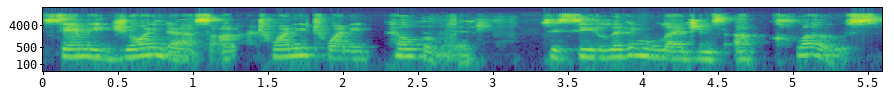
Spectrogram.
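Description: A somewhat breathy voice with ordinary pitch variation is heard over light background noise. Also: woman. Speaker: nonprofit president and moderator. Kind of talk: webcast moderation. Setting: video call. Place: home room. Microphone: video call.

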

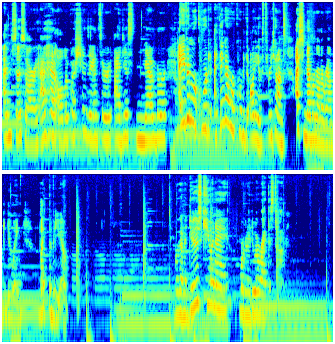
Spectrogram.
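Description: Clear music plays in the background. The speech moves at a fairly quick pace. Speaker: digital artist and animator. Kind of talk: casual Q&A talk. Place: home room. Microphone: webcam.

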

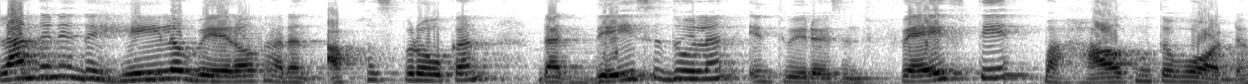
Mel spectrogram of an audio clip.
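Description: With vocal fry and very wide pitch swings, the voice moves at a fairly slow pace. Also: woman. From Suriname. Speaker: news presenter. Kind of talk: news reading. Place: studio.

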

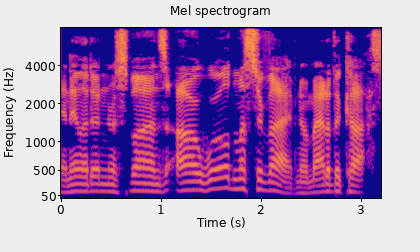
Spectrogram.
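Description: The voice reads aloud in a natural way.

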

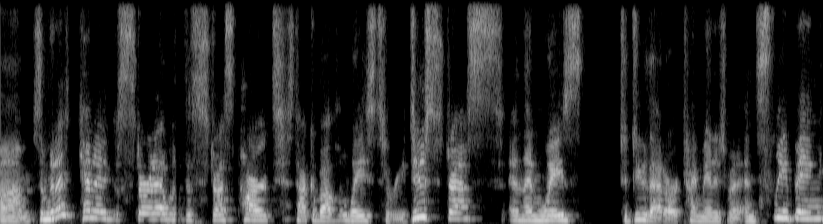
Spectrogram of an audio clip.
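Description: A woman with an unremarkable speaking voice talks at a moderate pace, her fairly high pitch moving in lively intonation over a quiet background. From US Midwest. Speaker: community college professor. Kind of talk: lecture. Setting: video call. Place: home room. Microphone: webcam.

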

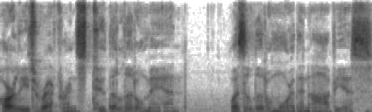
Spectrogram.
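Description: Putting on a raspy character voice, a man speaks at a moderate pace in a menacing tone. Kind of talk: hard-boiled voice-over. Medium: short film. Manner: grim, menacing, terse.

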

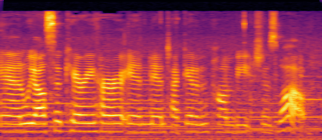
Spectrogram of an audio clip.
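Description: A woman talks at a fairly quick pace while music plays clearly in the background. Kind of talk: interview answer. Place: shop.

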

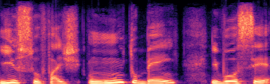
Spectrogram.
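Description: A man's fairly high-pitched voice with ordinary pitch variation, over a quiet background. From Rio de Janeiro, Brazil. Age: 30s. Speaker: entrepreneur; podcast guest. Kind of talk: interview conversation. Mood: reflective, storytelling. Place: studio. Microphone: studio mic.

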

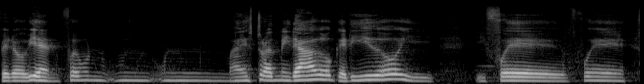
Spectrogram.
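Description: This woman's voice sits fairly low, with a dark, mellow tone, a very slow pace and fairly even intonation. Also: big swings in loudness. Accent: Uruguayan. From Uruguay, Montevideo. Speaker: playwright and theatre director. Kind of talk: interview.

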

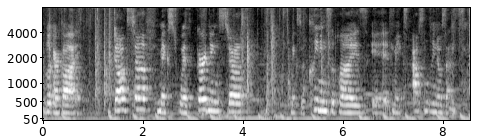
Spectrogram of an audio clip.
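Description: Ordinary pitch variation at a moderate pace, with light background noise and audible room echo. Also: woman. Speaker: home organizing vlogger. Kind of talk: casual vlog chat. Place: garage. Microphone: camera far.

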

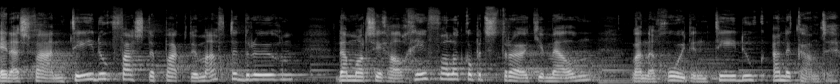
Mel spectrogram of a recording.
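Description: Faint music plays behind a woman who speaks very slowly with lively intonation. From Achterhoek, eastern Netherlands. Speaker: dialect author and reciter. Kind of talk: dialect story reading. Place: home room. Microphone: studio mic.

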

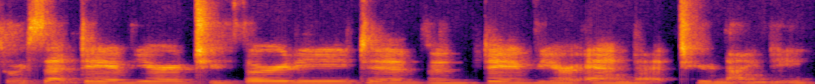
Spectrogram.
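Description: Fairly even intonation in a woman's somewhat breathy voice. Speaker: course instructor. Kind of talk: tutorial. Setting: video call. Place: home room. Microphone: webcam.

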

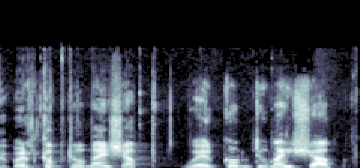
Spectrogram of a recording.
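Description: A man puts on a character voice. He talks at a moderate pace. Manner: welcoming, theatrical.

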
